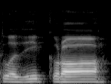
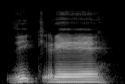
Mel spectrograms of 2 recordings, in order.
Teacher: Pada ayat yang ke-31, zikra, imalatu fathatir ra wal alif, dibaca imalah fathah ra dan alif menjadi zikri.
